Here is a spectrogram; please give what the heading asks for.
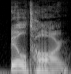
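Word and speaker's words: biltong: written out it's spelled billong b i l t o n g here you pronounce it it sounds like bull tongue to me doesn't help like when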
